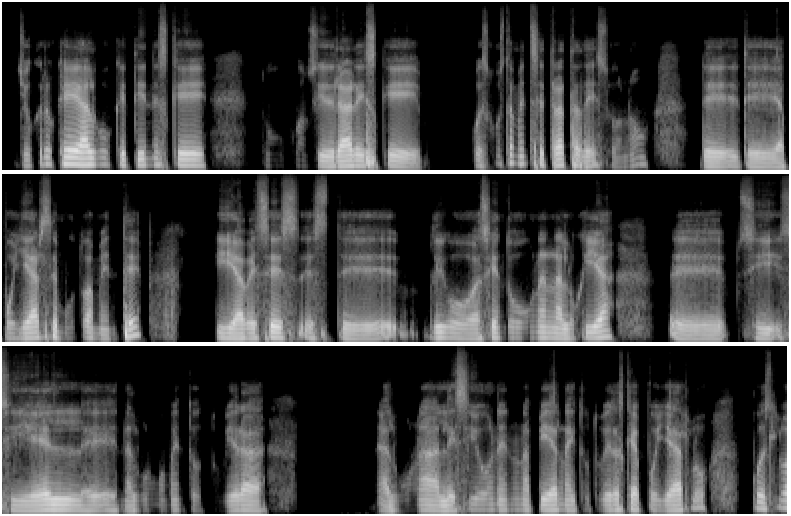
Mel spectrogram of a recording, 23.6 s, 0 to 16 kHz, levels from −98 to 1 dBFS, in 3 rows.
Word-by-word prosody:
yo 120 - -11
creo 145 +5 -7
que 150 -1 +8
algo 140 +1 +6
que 125 - -1
tienes 130 +2 -4
tú 125 -2 +1 0.7
considerar 110 0 +3
es 115 - +3
que, 100 -7 0 0.5
pues - - -10
justamente 160 -2 -7
se 130 - +1
trata 130 0 +1
de 105 -1 -1
eso, 100 -6 -12
¿no?, 140 +6 -18 0.5
de 100 0 0
de 95 -2 -2
apoyarse 110 +6 +1
mutuamente, 110 - -2 0.7
y 110 -2 +2
a 105 - +7
veces, 110 +1 +2
este, 95 -2 -3 0.3
digo, 110 -4 -1
haciendo 115 +3 -2
una 115 +1 -5
analogía, 115 +4 +2 0.5
eh, 95 -1 -2
si 105 -2 -4
si 100 -2 -3
él 115 0 +5
en 105 0 -5
algún 110 +3 -12
momento 110 -1 -17
tuviera 105 -1 -1 1.1
alguna 105 +2 -4
lesión 115 +3 -3
en 110 +1 -7
una 115 -1 -7
pierna 110 0 0
y 105 - -4
tú 115 - -25
tuvieras 110 +1 -3
que 115 - +2
apoyarlo, 110 -6 -2 0.4
pues 140 +3 -2
lo 155 -1 -2
110 Hz, 125 wpm, -23 LUFS, 105-120 Hz, 1.1 s, que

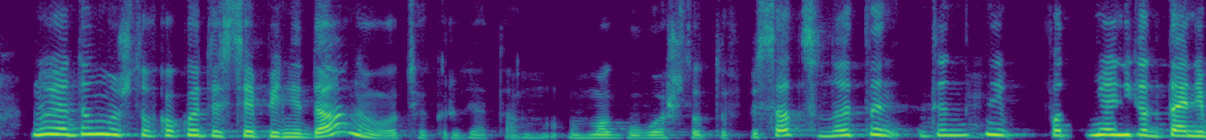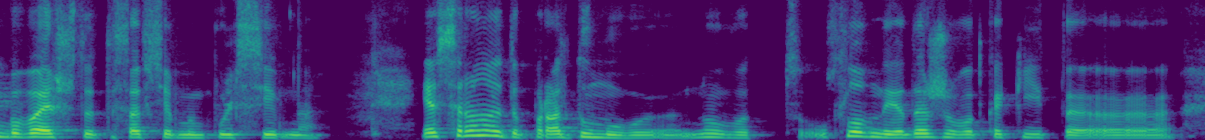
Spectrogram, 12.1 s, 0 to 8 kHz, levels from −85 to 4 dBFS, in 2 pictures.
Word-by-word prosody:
Ну, 330 +2 +6
я 345 -2 +7
думаю, 360 +1 +7
что 310 -2 -4
в - - -11
какой-то 280 -2 +1
степени- 240 -5 0
да, 455 - +3
но 345 - +1
вот 140 0 -11
я - - -14
говорю, 150 -2 -17
я - - -16
там 165 +2 -18
могу 160 -1 -7
во 160 +1 -6
что-то 155 0 -10
вписаться, 280 - -2
но 260 +3 0
это 310 +2 +3
это 300 -2 -2
ни 310 +2 +2 0.2
вот 290 0 +1
у 300 - -4
меня 320 0 +8
никогда 300 -4 +6
не 255 -2 +3
бывает, 205 -2 +3
что 195 -1 -6
это 190 - -15
совсем 180 -2 -4
импульсивно. 160 -1 -5 0.5
Я 220 - +2
всё 225 +5 -2
равно 280 0 +2
это 230 -7 -2
продумываю. 175 -5 -4
Ну, 190 +1 -6
вот, 155 -2 -11 0.2
условно, 230 -7 -2
я 170 - +1
даже 195 0 -2
вот 170 0 -7
какие-то, 175 -2 -9
э, 75 - -7
195 Hz, 225 wpm, -18 LUFS, -, 0.5 s, меня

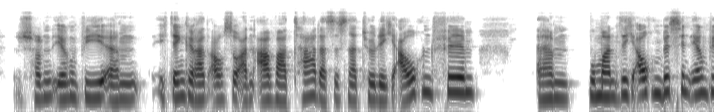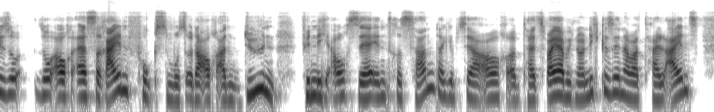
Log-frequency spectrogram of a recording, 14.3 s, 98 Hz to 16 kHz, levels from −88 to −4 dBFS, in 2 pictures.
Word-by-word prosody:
schon 195 -3 -5
irgendwie, 190 +1 0
ähm 180 +1 -2
ich 235 -3 -14
denke 195 +1 +2
gerade 175 -1 0
auch 170 +1 0
so - - -1
an - - -1
Avatar, 175 +3 +1
das 175 -3 -2
ist 175 - -5
natürlich 170 -1 -3
auch 230 - +3
'n 245 -1 -3
Film, 240 0 +2 0.6
ähm, 185 0 -3 0.2
wo 205 - 0
man 200 -1 +3
sich 220 +1 -2
auch 220 +2 +4
'n 230 - -1
bisschen 245 0 -1
irgendwie 235 +3 0
so 225 0 -2
so 220 -1 -2
auch 200 0 +4
erst 200 0 +2
reinfuchsen 240 -8 +3
muss 165 +1 -5
oder 180 -1 +2
auch 175 - -3 0.3
Dune 240 - +1 0.2
finde 210 -1 -1
ich 195 0 -8
auch 200 +1 0
sehr 195 -1 +2
interessant. 195 +7 -4
Da 210 - -1
gibt’s 200 0 -9
ja 180 -3 0
auch 190 +1 -1
äh, 170 - -3
Teil 175 0 -2
2. 195 +3 +7
habe 210 -2 +6
ich - - -19
noch 180 - -1
nicht 230 +5 -5
gesehen, 240 -3 -2
aber 185 -3 +1
Teil 175 -1 -2
1. 240 +7 +1
200 Hz, 225 wpm, -25 LUFS, 180-220 Hz, 0.6 s, 2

